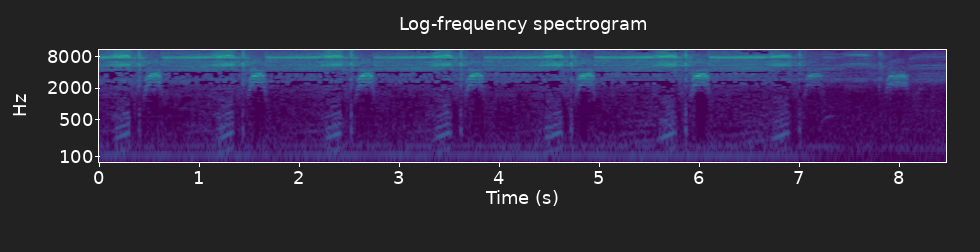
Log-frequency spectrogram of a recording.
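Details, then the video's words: A high, sizzling cicada chorus swells in rhythmic bursts roughly every second, then eases near the end; a faint low hum sits beneath. "REAL SOUND 매미소리"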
